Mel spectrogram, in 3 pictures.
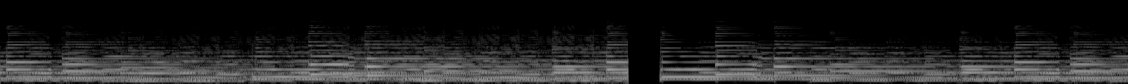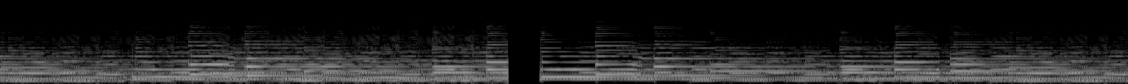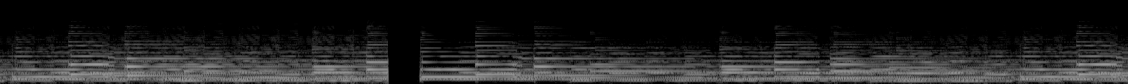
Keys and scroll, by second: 17.0 ctrl+r, 20.8 ctrl+z.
